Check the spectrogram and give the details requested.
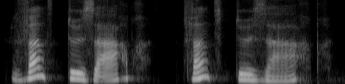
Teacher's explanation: donc le dernier R est très léger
